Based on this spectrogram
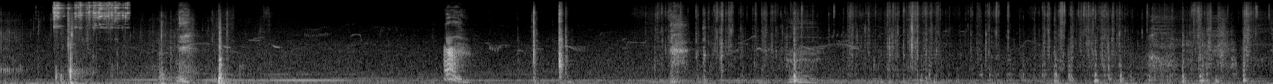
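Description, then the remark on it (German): Keys for a cargo hold jangle and clink in short bursts, with sharp metallic taps scattered over several seconds against a low hum, moderately loud, with no talking. “Gib mir den Schlüssel. Ich will in den Laderaum sehen.”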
